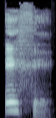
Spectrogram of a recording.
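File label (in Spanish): "eje", Spanish, female; mekanta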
